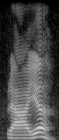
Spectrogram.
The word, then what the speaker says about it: प्रायः: इनका उच्चारण ह की तरह, आधे ह की तरह होता है, लेकिन ह लिखा नहीं जाता है।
